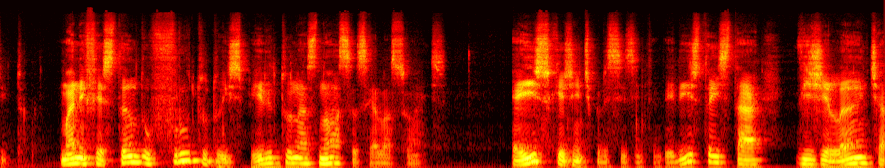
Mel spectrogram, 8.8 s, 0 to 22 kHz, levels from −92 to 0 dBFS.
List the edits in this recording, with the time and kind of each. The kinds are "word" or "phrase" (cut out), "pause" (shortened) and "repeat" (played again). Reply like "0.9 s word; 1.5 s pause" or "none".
none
